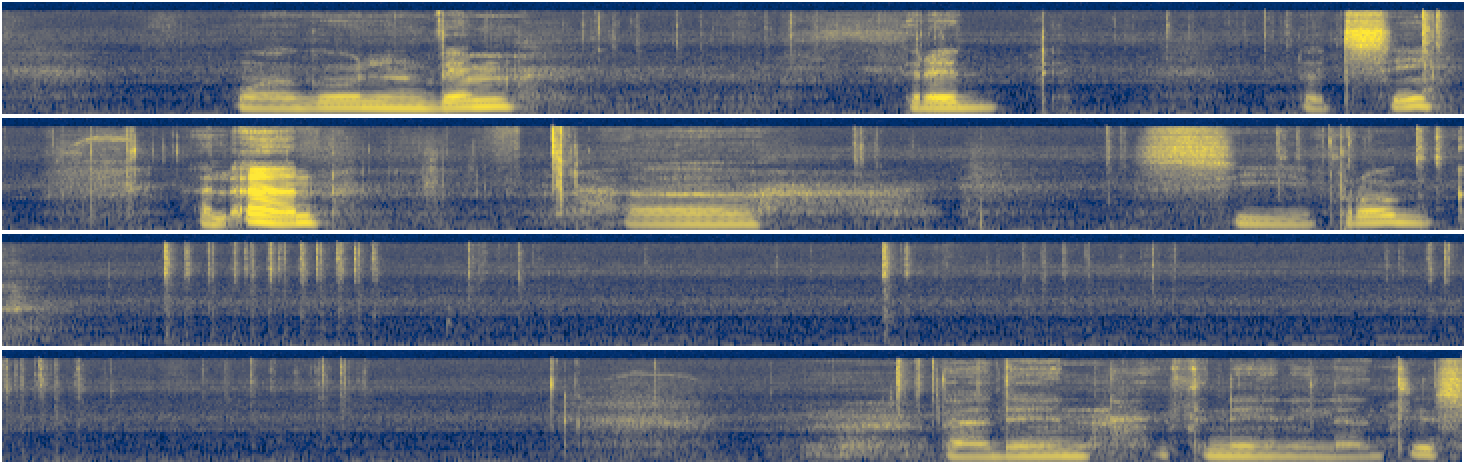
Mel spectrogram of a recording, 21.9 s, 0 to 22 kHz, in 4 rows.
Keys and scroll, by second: 1.9-5.3 typing, 5.3 Return, 8.6-12.8 typing, 14.2-18.2 typing, 19.7 Escape, 19.8-21.9 typing.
